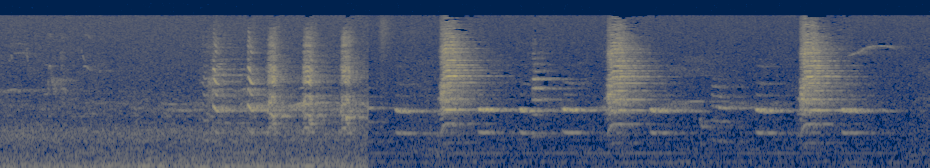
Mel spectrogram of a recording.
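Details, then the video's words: Unidentified birds singing at dawn in Melbourne, Australia: repeated mid-pitched steady tones with harsh noisy bursts, following a low rumbling background at the start. "Melbourne, Australia Bird Song"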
